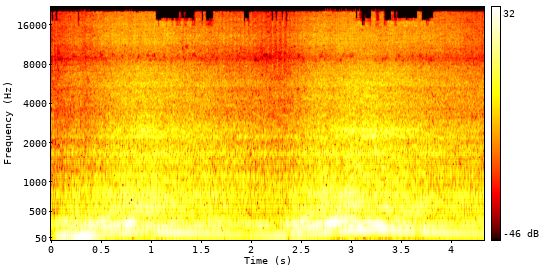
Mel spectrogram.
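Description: A Maruti Eeco engine running on gas after a spark plug change revs up twice, each rise and fall in pitch clear and close, with no talking over it.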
